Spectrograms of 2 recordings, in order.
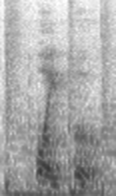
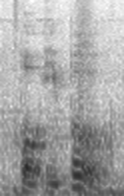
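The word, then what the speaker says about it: Poʻipū: the southern area, is Poipu, because it has the okina over the top of it, which separates the word, and the meaning of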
